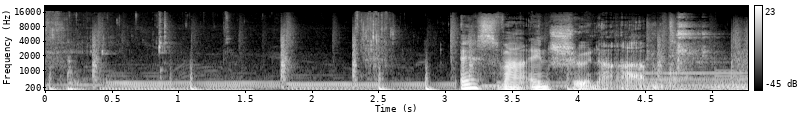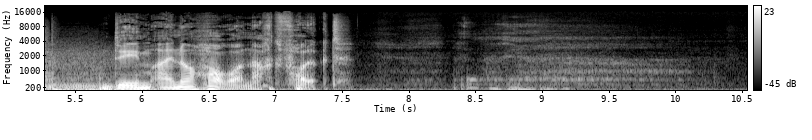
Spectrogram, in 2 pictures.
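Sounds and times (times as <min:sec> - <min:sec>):
water dripping: 0:00.0 - 0:03.1
speech: 0:03.1 - 0:04.9, 0:05.7 - 0:07.6.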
